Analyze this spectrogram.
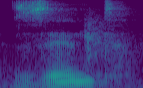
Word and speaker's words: sind: phrase which is zelie zint d tolton all right so there's z sounds zelik zint all right um and then zent ends with a t um sounds of an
